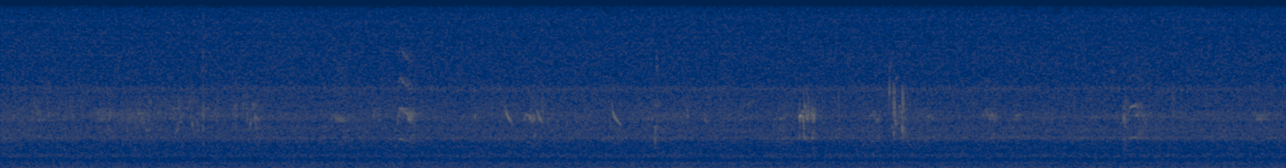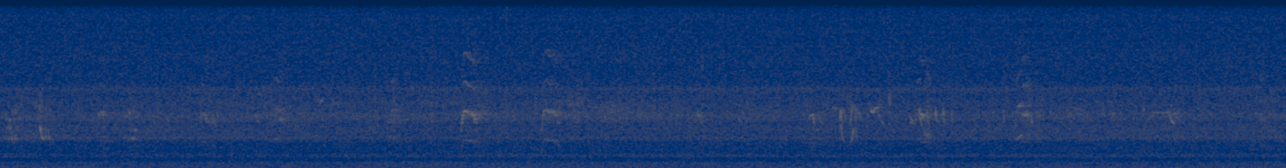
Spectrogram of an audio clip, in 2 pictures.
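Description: Scattered short bird chirps, many of them through the whole stretch and a few slightly louder around the middle, over a steady low background hiss.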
